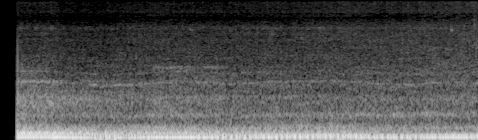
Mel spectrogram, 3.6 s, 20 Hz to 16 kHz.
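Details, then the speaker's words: Mk4 Toyota Supra 2JZ with AEM Infinity ECU, running again after a no-start traced to the ECU's internal circuit breaker: deep, even low rumble with no misses, knocks or hunting; smooth steady healthy run. "good to be running again finally we were able to get the Mark 4 super running again"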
